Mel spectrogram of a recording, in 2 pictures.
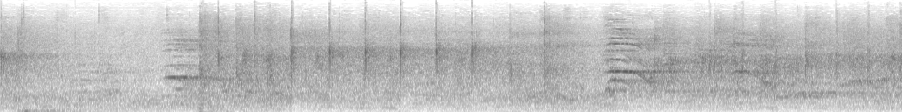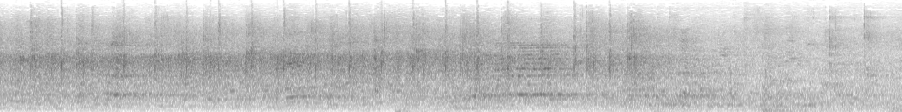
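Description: A crowd of young girls chatters and calls out in the echoing hall.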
